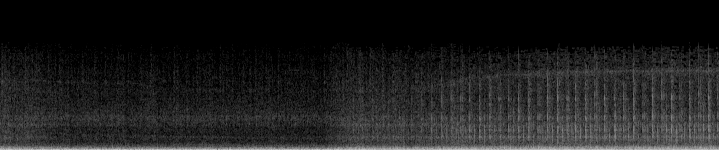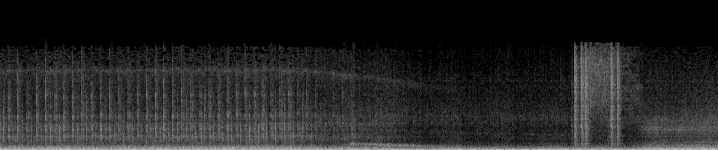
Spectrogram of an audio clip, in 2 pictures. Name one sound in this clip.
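A truck's diesel engine drones steadily, rising and falling with speed.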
